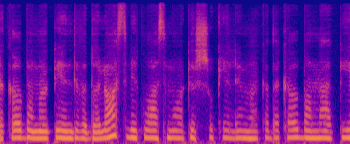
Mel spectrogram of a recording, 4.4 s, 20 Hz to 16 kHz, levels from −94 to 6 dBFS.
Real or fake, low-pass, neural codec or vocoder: fake; 14.4 kHz; codec, 44.1 kHz, 2.6 kbps, DAC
